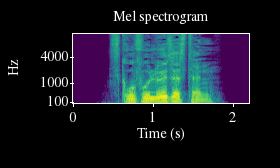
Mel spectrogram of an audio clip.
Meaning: 1. superlative degree of skrofulös 2. inflection of skrofulös: strong genitive masculine/neuter singular superlative degree
- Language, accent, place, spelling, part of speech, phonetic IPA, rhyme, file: German, Germany, Berlin, skrofulösesten, adjective, [skʁofuˈløːzəstn̩], -øːzəstn̩, De-skrofulösesten.ogg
